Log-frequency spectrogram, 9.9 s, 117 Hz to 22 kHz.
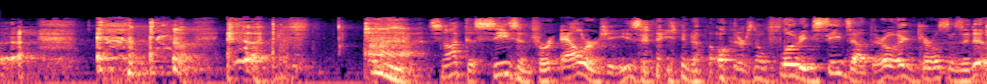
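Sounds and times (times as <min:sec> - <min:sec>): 
person coughing with something caught in the throat: 0:00.0 - 0:04.3
speech: 0:04.4 - 0:09.8.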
